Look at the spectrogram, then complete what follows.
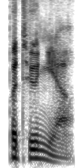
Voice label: "petunia", American

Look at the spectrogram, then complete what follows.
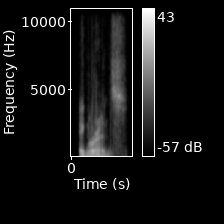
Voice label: "ignorance", American

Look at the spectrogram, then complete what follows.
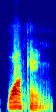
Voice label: "walking", American

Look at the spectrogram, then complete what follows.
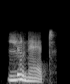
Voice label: "lunette", Indian

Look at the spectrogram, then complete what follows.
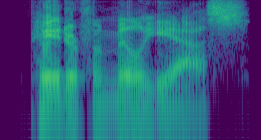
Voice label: "paterfamilias", American

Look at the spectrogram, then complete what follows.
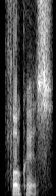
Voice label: "focus", American

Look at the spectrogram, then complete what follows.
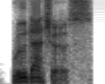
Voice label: "rudaceous", British

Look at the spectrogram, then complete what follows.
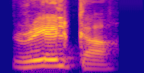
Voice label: "railcar", Indian

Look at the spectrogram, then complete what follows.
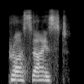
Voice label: "prosaist", Indian; Dictionary

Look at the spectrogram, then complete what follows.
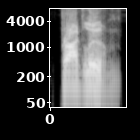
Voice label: "broadloom", American

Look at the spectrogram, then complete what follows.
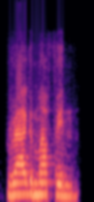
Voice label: "Ragamuffin", Indian

